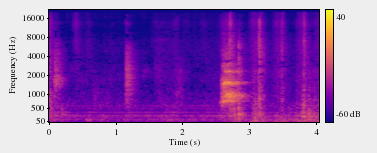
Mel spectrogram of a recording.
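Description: A pet dog barks indoors during a furniture painting session, a couple of faint early yips followed by a louder cluster of sharp barks and whimpers near the end, close to the microphone.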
